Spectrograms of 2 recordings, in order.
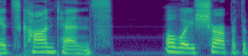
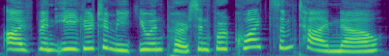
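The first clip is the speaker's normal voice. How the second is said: high, louder cheerful principal voice; eager, bright high voice; 8 semitones higher, 4 dB louder than usual. A narrator's reading. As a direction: sound delighted, pitched up high. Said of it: "he said brightly".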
